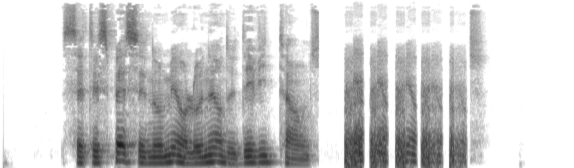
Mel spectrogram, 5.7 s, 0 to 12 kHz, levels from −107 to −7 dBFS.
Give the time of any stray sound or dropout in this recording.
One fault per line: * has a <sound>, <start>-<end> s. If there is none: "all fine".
* has a laugh, 3.5-4.7 s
